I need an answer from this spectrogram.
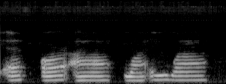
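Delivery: very slow, drawn-out Southern twang. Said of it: "with that southern s-, s-, accent".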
